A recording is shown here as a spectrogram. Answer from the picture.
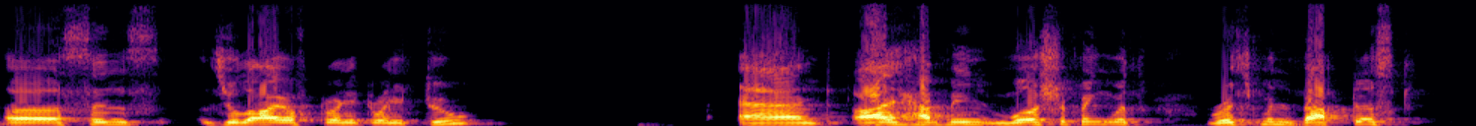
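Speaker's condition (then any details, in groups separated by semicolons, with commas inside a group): Cleft palate; congenital cleft palate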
